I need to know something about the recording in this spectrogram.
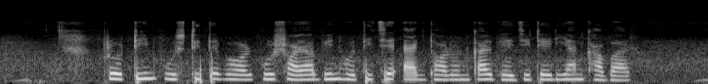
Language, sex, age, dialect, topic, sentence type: Bengali, female, 18-24, Western, agriculture, statement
